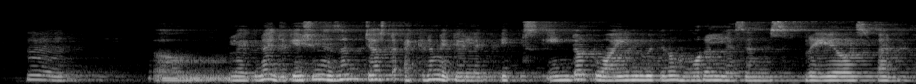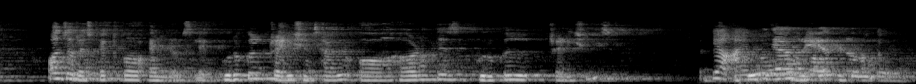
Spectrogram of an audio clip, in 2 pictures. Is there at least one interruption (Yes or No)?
Yes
